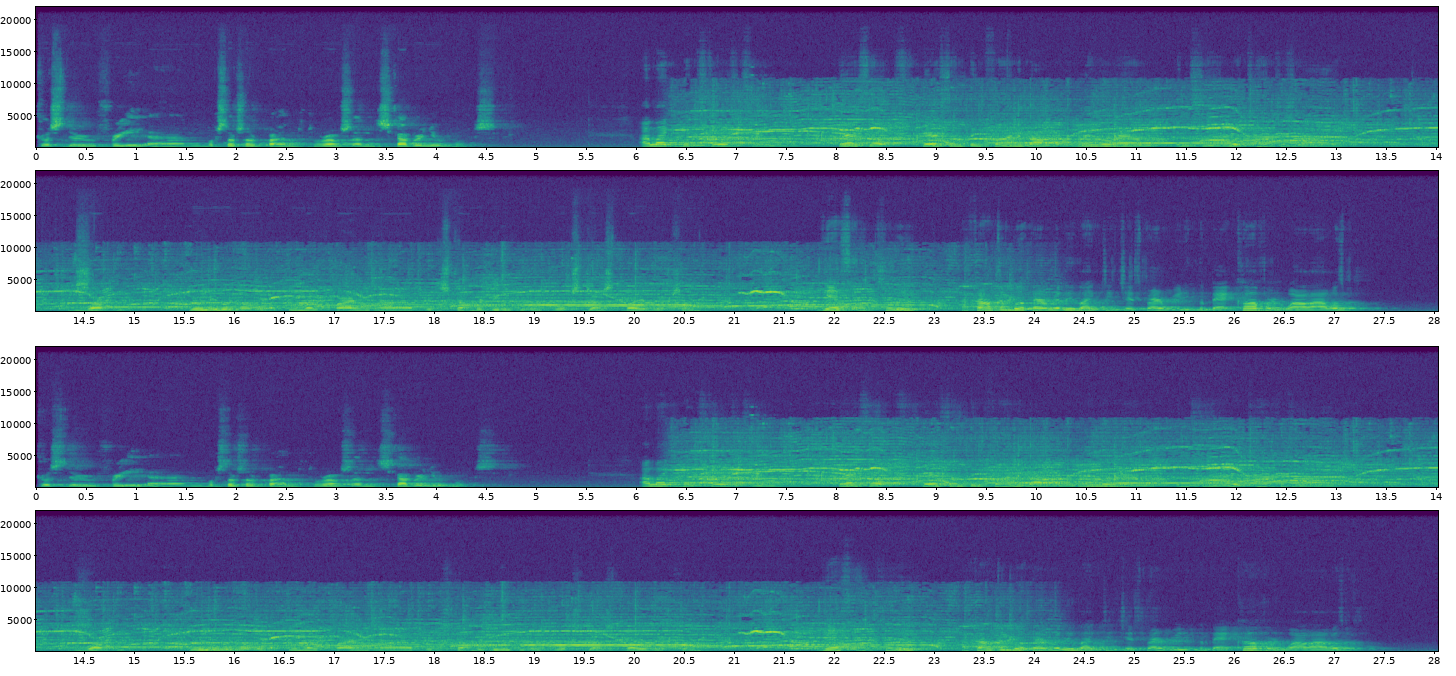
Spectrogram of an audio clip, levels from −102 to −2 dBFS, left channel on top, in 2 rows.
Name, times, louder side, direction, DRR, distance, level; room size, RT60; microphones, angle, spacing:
voice 1, 0.0-4.6 14.3-15.0 15.5-20.7, left 2 dB, 60° left, 5 dB, 1.9 m, -28 dB
voice 2, 6.0-7.5 8.0-8.5 8.9-13.1 21.8-22.8 23.3-27.1, left 3 dB, 40° left, 4 dB, 2.4 m, -27 dB
sound 1, 6.3-24.3, right 1 dB, 5° right, 1.5 m, -26 dB
25.5 x 23.0 x 9.0 m, 0.85 s
head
